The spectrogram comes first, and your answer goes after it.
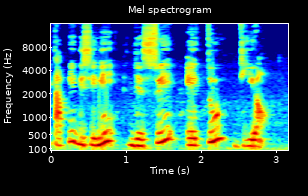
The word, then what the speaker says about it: étudiant: Mais ici, tapi di sini je suis étudiant. Ini ada aksen bacanya étudiant.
